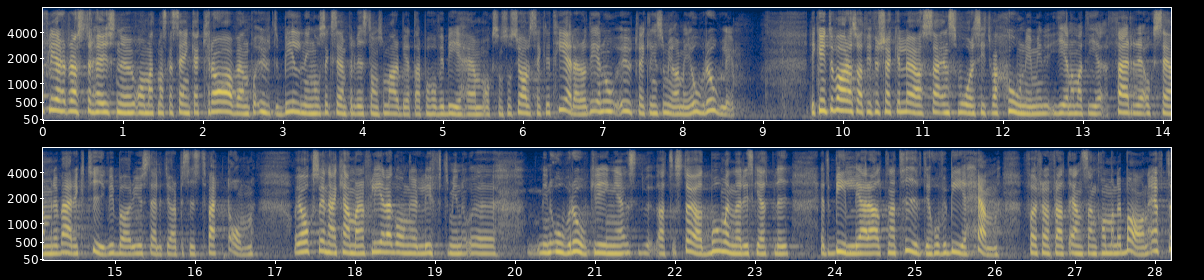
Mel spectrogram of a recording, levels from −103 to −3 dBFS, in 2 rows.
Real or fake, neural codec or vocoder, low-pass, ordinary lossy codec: real; none; 7.2 kHz; Opus, 64 kbps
